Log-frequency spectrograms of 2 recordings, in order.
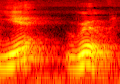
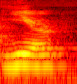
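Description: First: The word is said as yir'u. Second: The word is said as yiru. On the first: It is a command to fear or revere. The speaker calls it right. "Vav is pronounced Yiru" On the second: It means they will see. The speaker calls it wrong. "not Yiru. Yiru means they will see"

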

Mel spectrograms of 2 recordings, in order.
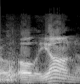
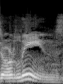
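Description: First: The name is said with a French pronunciation. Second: The name is said with an American pronunciation. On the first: "if you wanted to say it in French" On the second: "no, like, it's Orleans. Like, pronounce it like an American"

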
